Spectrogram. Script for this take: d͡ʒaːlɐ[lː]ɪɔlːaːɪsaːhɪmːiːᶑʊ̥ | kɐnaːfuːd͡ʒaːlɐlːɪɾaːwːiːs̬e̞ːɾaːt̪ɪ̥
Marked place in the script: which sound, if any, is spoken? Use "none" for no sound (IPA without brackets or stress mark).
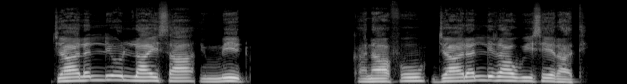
lː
